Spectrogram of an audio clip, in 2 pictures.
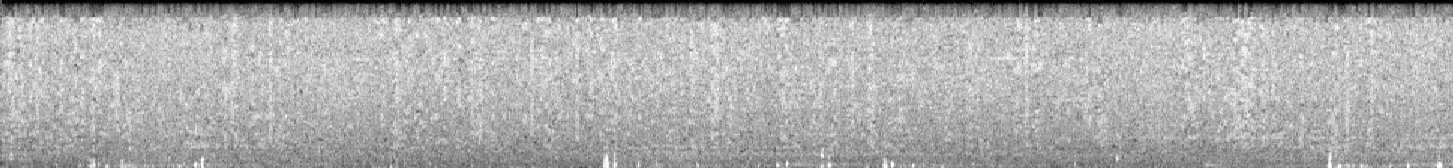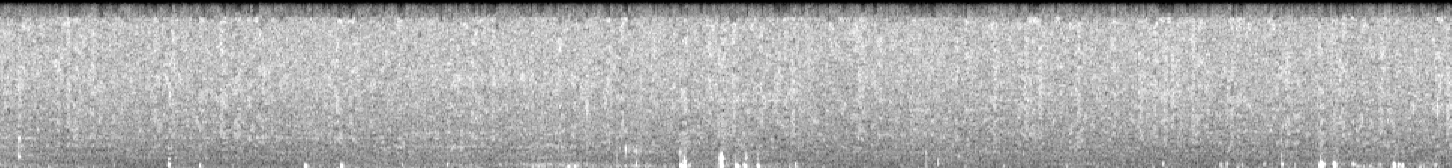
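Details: Stomach growling recorded during sleep: quiet, scattered gurgles and brief squelching pops over near-silence; ordinary borborygmi, normal gut sounds.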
